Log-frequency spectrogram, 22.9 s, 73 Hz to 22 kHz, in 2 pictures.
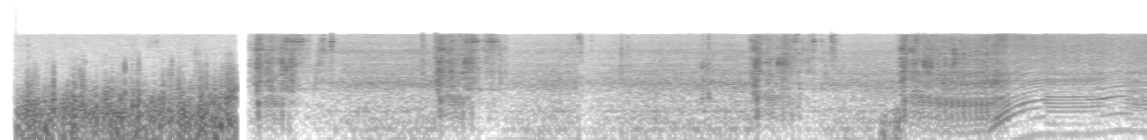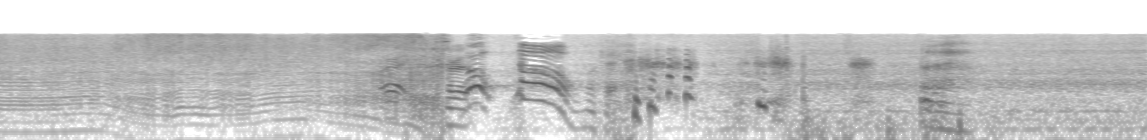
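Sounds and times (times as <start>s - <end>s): string trimmer engine idling: 2.5s - 16.1s.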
